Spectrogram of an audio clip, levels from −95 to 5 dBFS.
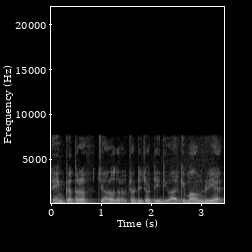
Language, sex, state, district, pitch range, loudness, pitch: Hindi, male, Rajasthan, Nagaur, 85-90 Hz, -39 LUFS, 90 Hz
